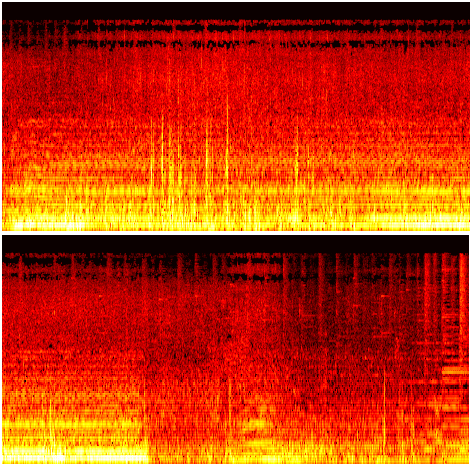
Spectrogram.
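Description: Outboard motor pushing a canoe, revving up at the start and then running at a steady pitch under way, over wind and water noise. The steady engine note cuts off sharply about twelve seconds in, and a quieter engine sound that wavers in pitch follows.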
